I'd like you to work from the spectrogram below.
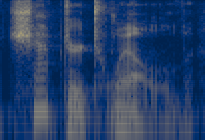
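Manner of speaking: very slow, low audiobook narrator; Jeff Riggenbach. Acted. Host imitating an audiobook reader of Mises, slow, deep narrator voice. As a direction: intone it slowly and low, like a chapter heading. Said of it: "You want Mises to sound like Jeff Riggenbach".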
